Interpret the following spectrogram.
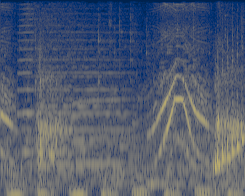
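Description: Background music with a steady beat, overlaid with comic editing sound effects: a quick rising-and-falling whistle-like glide at the start and again near the end, and one sharp whack about half a second in.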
